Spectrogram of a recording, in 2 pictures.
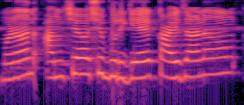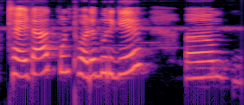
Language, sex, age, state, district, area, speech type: Goan Konkani, female, 18-30, Goa, Quepem, rural, spontaneous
